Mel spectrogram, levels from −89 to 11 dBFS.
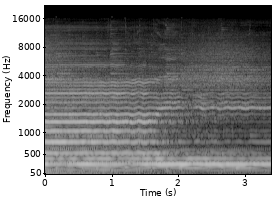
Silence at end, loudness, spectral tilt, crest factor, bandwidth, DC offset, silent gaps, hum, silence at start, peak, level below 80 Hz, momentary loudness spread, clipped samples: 0 s; -18 LUFS; -4.5 dB/octave; 14 dB; 14 kHz; under 0.1%; none; none; 0 s; -4 dBFS; -44 dBFS; 5 LU; under 0.1%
